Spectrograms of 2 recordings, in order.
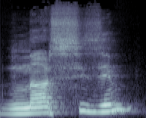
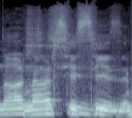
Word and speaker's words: narsisizm: Abi narsizm değilmiş aslında onun telaffuzu. – Narsisizm. Narsisizm. – Narsist değil, narsisist.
